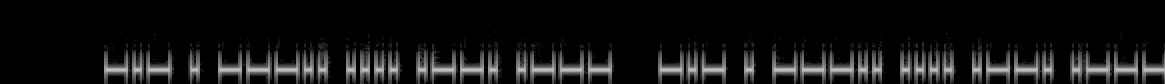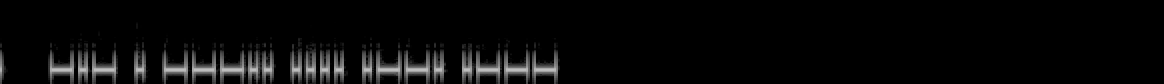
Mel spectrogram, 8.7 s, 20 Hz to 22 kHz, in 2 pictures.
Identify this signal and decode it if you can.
Morse code, heard as a keyed tone, about 44 wpm, 700 Hz. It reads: KE8HPJ KE8HPJ KE8HPJ
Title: USA Call Signs Repeated 3x 45wpm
